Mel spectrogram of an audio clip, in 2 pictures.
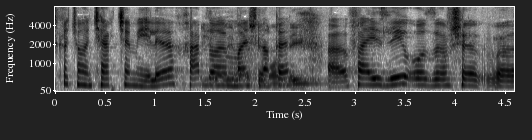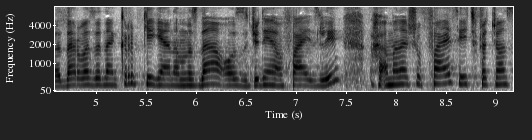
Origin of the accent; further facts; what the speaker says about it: Samarkand, Samarqand Region, Uzbekistan; born there; now in Tashkent, Uzbekistan; Men Samarqandda tug'ilganman.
